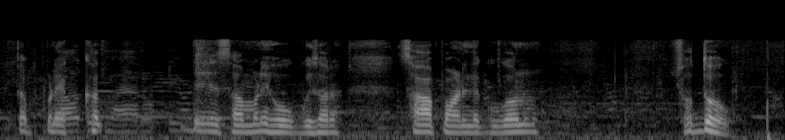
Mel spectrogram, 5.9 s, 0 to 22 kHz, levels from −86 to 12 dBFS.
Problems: continuous background conversations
